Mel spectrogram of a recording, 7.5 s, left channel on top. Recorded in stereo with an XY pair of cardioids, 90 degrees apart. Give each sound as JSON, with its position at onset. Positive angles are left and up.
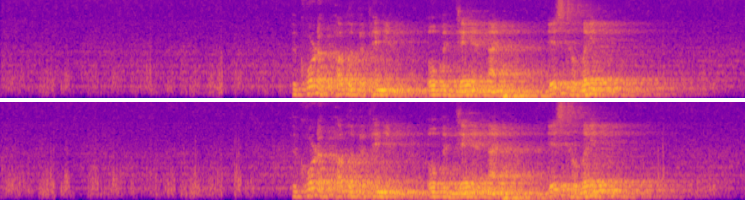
{"t": 2.9, "sound": "a man speaking", "azimuth_deg": 20, "distance_m": 5.0}
{"t": 5.0, "sound": "a thud", "azimuth_deg": 45, "distance_m": 3.0}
